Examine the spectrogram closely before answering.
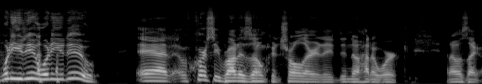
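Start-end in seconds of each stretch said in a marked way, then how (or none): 0.0-1.0 panicked artist. Retold or imitated. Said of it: "he's getting pissed at me".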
